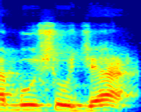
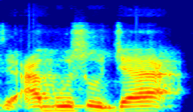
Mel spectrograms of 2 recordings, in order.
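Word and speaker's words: Abu Syuja': Ee akhbarana Abu Suja mengabarkan kepada kami Abu Suja namanya Muhammad bin Abil Izza. Jangan dis Abu Suja ya, Kang ya.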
